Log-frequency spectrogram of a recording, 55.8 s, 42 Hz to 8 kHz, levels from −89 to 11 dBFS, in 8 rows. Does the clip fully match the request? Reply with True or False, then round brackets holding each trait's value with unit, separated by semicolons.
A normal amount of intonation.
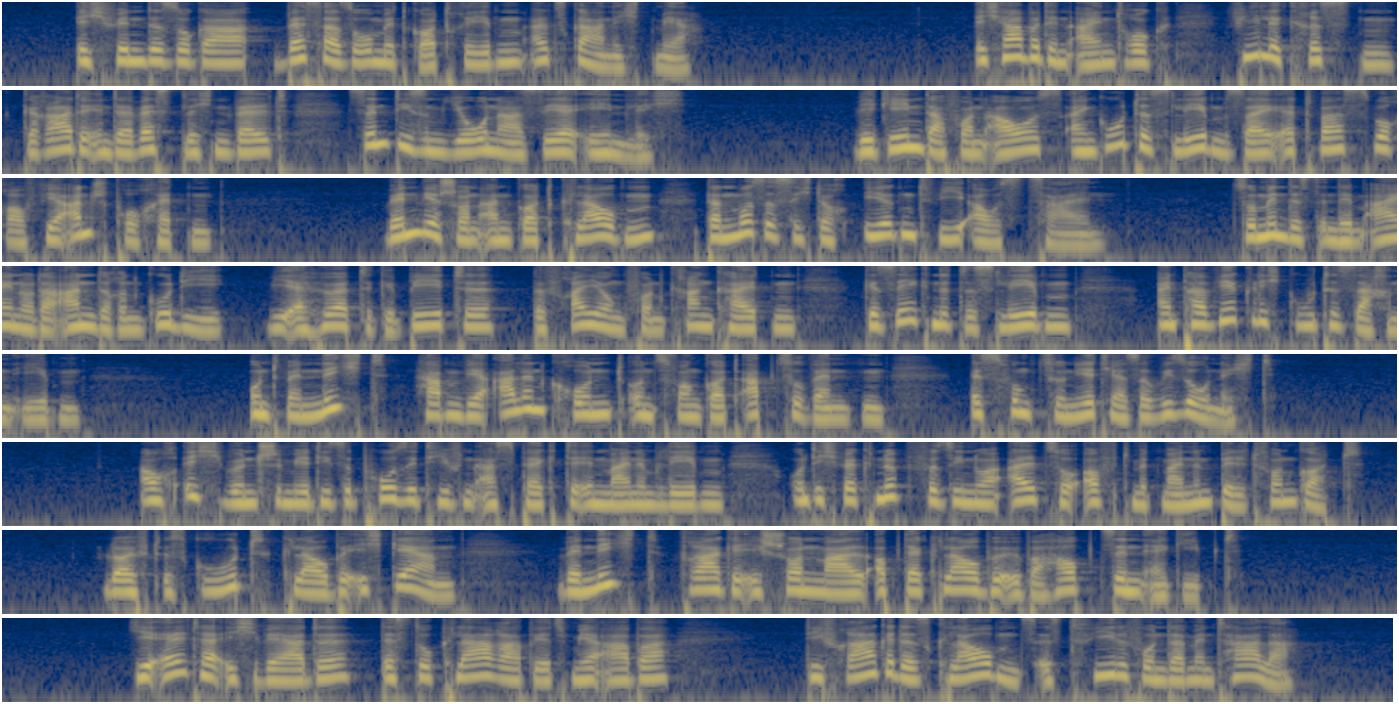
True (3.9 semitones)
